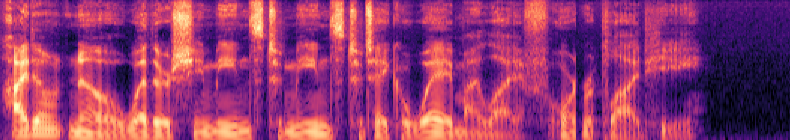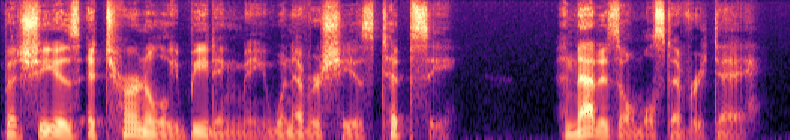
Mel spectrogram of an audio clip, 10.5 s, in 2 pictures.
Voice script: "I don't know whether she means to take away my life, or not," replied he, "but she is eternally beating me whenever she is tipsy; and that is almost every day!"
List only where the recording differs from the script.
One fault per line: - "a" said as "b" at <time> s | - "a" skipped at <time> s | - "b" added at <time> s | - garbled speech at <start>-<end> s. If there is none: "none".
- "means to" added at 1.9 s
- "not" skipped at 3.8 s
